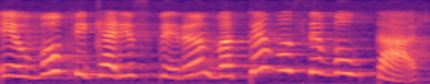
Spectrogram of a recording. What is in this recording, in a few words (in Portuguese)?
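"sim", Portuguese; GEOGRAFIA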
